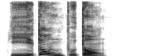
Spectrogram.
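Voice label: "一动不动", Chinese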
